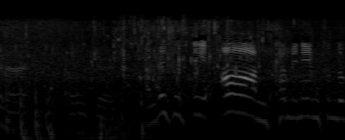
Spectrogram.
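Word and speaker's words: Avon: on today no no and this is the arm coming in from the right just beyond PA so it's spelled Haven but it's actually pronounced AR so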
